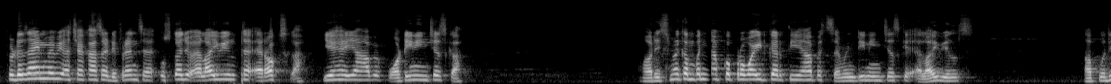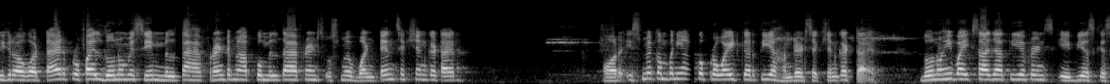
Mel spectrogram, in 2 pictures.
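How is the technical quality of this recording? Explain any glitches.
The recording has five packet-loss dropouts. Four are bursts of packet loss, at 2.33, 7.03, 12.87 and 17.95 s. At each one the receiver stretched out the last bit of audio for about 60 to 100 ms, fading it as a buzz or hiss. The audio then jumps ahead, missing that stretch.

The fifth is a short concealed packet loss at 19.63 s. About 40 ms was patched by extending the preceding sound and blending back, so you hear a quick smear or wobble.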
